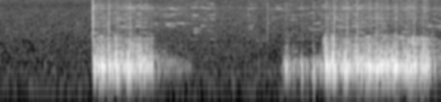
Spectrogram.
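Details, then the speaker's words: Lung auscultation teaching example: low-pitched, louder bubbling, popping crackles in bursts with breathing, lasting longer than fine crackles: coarse crackles. "لكن الكورس كراكل بتكون لاودر عاليه لكن حدتها اقل تمام ليتش وبتقعد فتره اطول من الفاين كراكل"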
